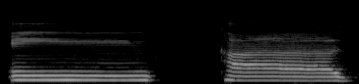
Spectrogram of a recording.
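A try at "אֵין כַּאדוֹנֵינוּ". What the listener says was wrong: Ein Kad. This letter here. That's a dalet. Kadonenu.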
